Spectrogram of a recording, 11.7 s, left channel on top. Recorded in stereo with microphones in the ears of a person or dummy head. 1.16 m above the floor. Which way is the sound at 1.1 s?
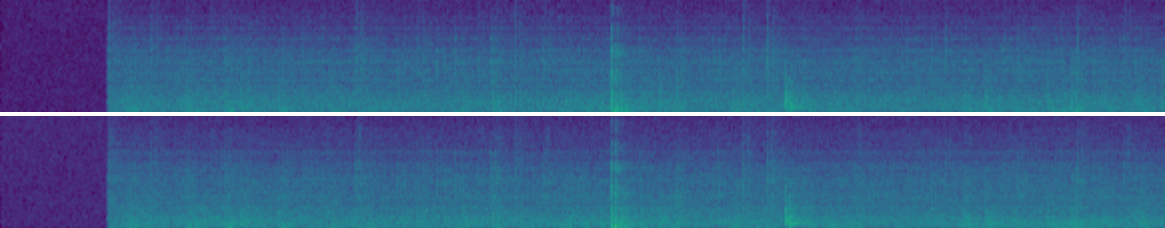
5° left (ahead or behind).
